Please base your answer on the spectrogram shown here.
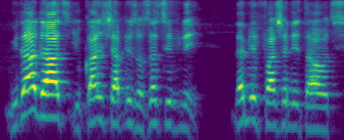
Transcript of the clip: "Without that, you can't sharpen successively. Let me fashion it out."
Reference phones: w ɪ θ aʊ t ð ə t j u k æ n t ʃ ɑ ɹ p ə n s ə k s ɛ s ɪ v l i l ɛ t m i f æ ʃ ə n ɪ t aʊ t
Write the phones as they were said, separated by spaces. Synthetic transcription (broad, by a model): w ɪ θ aʊ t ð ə t j u k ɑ n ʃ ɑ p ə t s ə s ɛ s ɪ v l i l ɛ t m i f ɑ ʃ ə n ɪ t aʊ t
